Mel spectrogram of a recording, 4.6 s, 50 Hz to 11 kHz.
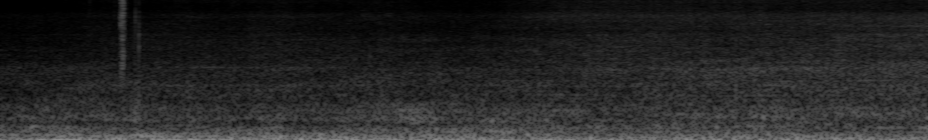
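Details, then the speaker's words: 2015 Jeep Wrangler Unlimited Sport, 97k miles, 3.6L DOHC Pentastar V6, 6-speed manual, new battery, fully serviced, just after start-up with no warning lights: a smooth, even low rumble with no knocks or misses, a normal idle. "it is, nice and smooth."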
